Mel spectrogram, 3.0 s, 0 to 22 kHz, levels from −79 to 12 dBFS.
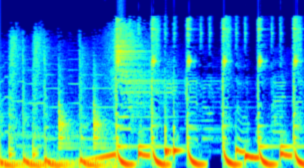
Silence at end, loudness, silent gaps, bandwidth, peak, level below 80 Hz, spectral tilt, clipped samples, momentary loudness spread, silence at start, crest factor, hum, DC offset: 0 s; -11 LUFS; none; 16.5 kHz; 0 dBFS; -16 dBFS; -5 dB/octave; 0.4%; 6 LU; 0 s; 10 dB; none; under 0.1%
